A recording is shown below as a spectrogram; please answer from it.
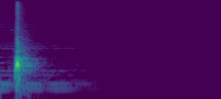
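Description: A single short pop, the click sound effect of an animated subscribe button, about a fifth of a second in, over the last faint notes of fading music.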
